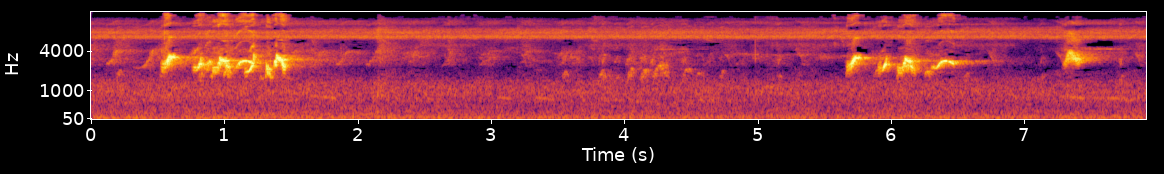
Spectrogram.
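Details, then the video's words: Red-whiskered bulbul, a vigorous singer taken by lure, giving two short bubbling phrases of several quick liquid notes about five seconds apart, then a lone note, with quiet hiss between. "MERBAH JAMBUL GACOR"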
